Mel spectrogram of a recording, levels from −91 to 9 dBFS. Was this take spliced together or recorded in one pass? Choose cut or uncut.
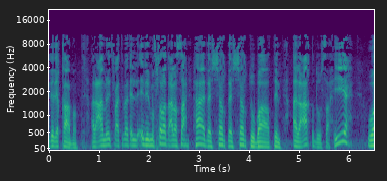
cut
